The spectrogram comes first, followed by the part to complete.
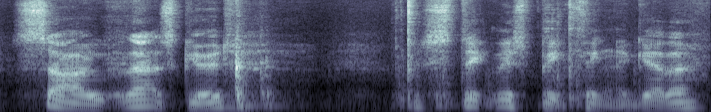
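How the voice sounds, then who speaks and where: A man's voice: fairly low pitch, expressive, a little slow, background noise. A man with an Essex accent talking casually through a model build, rambling as he thinks aloud. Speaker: hobby model-building video maker.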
